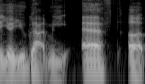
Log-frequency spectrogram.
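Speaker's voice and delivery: usual speaking voice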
